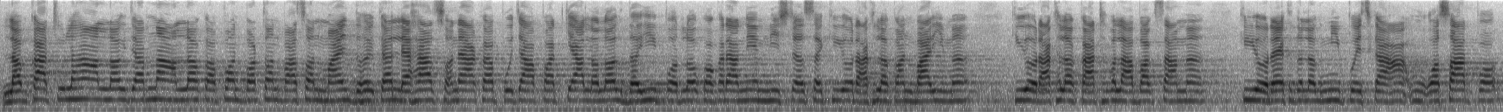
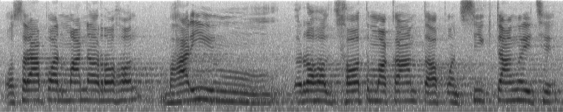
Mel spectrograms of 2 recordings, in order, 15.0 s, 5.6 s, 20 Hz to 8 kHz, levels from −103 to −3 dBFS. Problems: background sounds at intervals, background conversations at intervals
